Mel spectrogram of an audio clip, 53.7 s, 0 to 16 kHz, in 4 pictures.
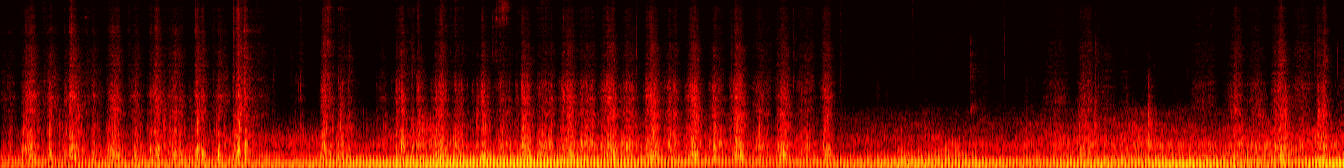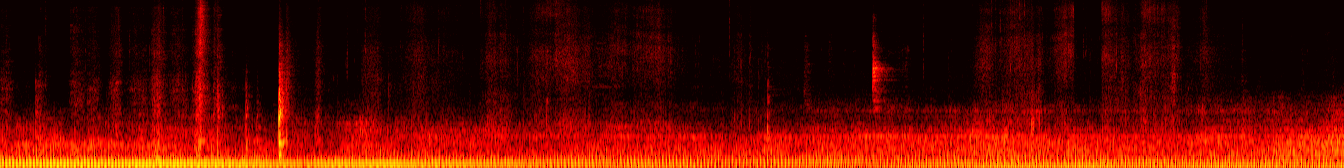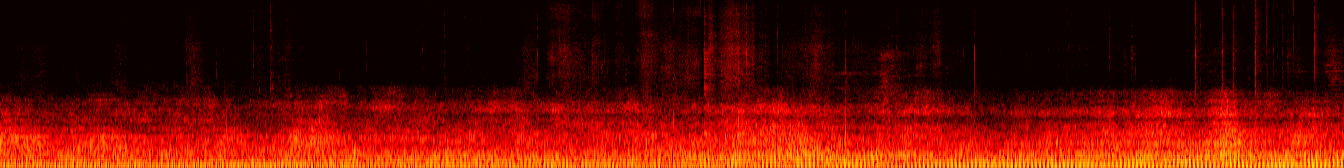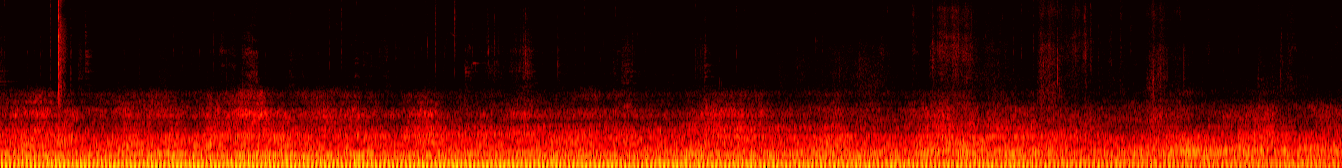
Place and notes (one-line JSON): {"title": "Spadelsberg, Neuffen, Deutschland - fireplace", "date": "2020-12-04 15:00:00", "description": "Sony PCM-D50, (pseudo) ORTF\nPreparing the fireplace, listen the crackly fire", "latitude": "48.54", "longitude": "9.37", "altitude": "492", "timezone": "Europe/Berlin"}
